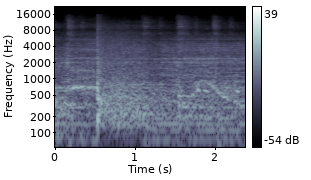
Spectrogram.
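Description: Live rock band playing loudly through a big outdoor PA, heard from within the crowd. A single sharp bang stands out about half a second in.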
